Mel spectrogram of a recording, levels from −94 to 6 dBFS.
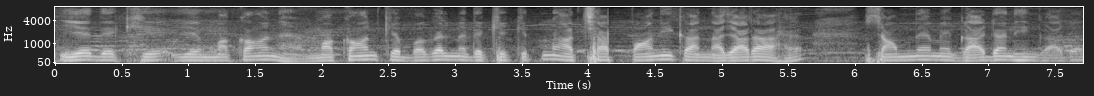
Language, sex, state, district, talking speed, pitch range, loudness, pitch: Hindi, male, Bihar, Katihar, 170 wpm, 120-140 Hz, -17 LUFS, 130 Hz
